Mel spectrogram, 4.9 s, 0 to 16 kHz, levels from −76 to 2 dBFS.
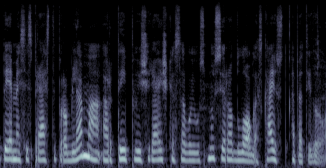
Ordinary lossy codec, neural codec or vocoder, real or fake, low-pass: Opus, 64 kbps; none; real; 14.4 kHz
